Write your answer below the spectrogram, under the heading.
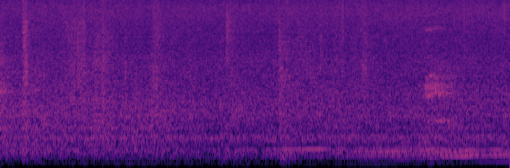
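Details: Honey bee colony being removed from beneath the floor of an old house under renovation in Donna, Texas; a dense, steady buzzing hum with a low droning tone that strengthens after three seconds, with soft clicks and handling noise.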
